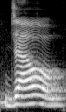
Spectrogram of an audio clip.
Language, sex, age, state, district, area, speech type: Odia, female, 45-60, Odisha, Balasore, rural, read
